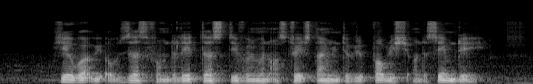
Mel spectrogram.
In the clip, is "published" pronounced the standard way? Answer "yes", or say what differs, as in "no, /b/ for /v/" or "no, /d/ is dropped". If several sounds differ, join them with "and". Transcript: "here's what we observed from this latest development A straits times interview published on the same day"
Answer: no, /t/ is dropped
